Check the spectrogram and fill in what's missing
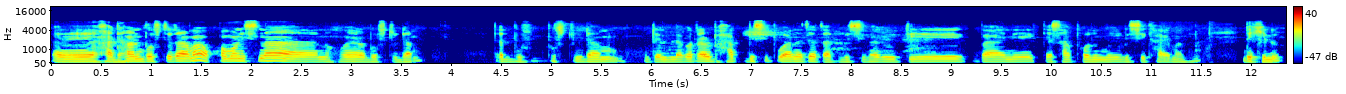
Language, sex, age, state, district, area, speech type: Assamese, female, 45-60, Assam, Golaghat, urban, spontaneous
